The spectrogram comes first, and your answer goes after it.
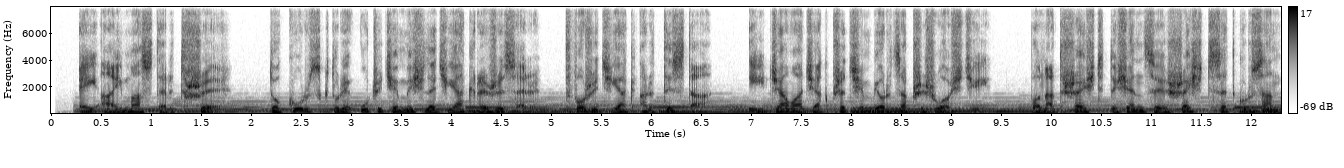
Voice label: Voiceover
